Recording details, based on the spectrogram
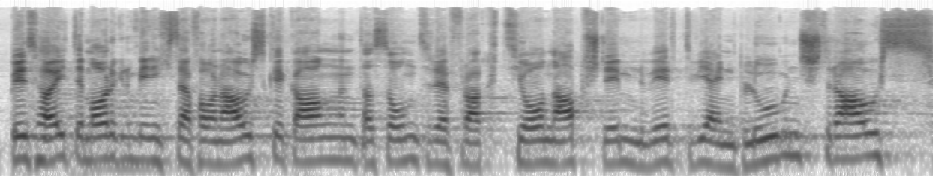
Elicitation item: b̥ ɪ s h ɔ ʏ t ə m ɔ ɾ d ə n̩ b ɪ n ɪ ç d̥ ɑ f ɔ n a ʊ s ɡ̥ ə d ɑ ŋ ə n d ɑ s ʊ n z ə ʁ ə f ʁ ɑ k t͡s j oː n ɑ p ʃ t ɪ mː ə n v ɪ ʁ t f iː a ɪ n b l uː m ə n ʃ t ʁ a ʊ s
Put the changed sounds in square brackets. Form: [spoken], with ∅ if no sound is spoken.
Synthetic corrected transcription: b̥ ɪ s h ɔ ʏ t ə m ɔ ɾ [ɡ] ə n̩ b ɪ n ɪ ç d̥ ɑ f ɔ n a ʊ s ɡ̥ ə [ɡ] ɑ ŋ ə n d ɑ s ʊ n z ə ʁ ə f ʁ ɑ k t͡s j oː n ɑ p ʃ t ɪ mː ə n v ɪ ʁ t [v] iː a ɪ n b l uː m ə n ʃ t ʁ a ʊ s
